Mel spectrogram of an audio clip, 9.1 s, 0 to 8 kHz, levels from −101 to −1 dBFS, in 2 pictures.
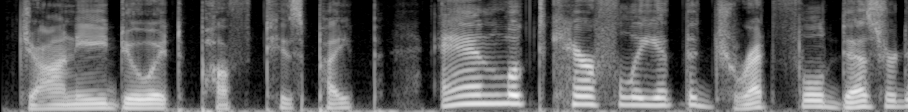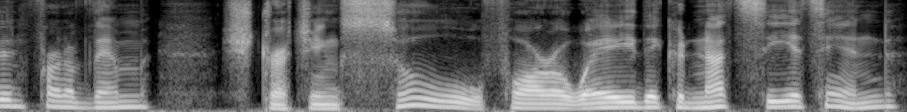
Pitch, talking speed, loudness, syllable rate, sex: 140 Hz, 165 wpm, -19 LUFS, 4.4 syllables/s, male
